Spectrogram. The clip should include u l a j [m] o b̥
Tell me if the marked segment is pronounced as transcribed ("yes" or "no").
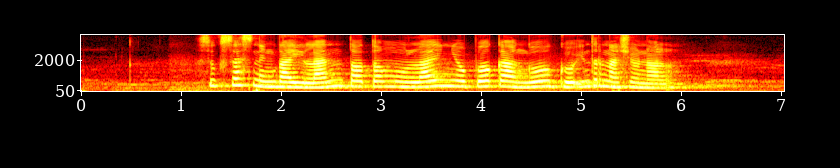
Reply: no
